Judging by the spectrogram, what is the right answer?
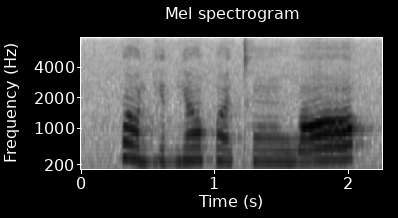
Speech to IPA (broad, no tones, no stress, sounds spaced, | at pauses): p ɑ̃ bʲ ɛ bʲ ɑ̃ qʷ ɛ̃ tʰ õː w ɑ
